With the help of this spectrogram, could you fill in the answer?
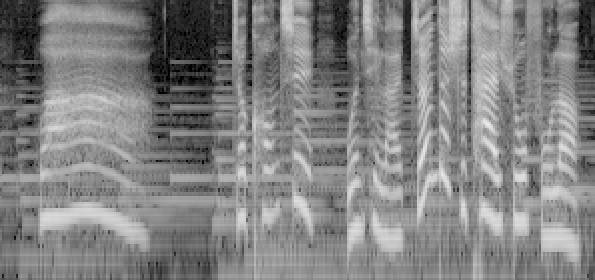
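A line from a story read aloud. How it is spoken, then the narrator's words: Involuntary delighted exclamation. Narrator (Chinese): 罗拉不由自主的感叹的说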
